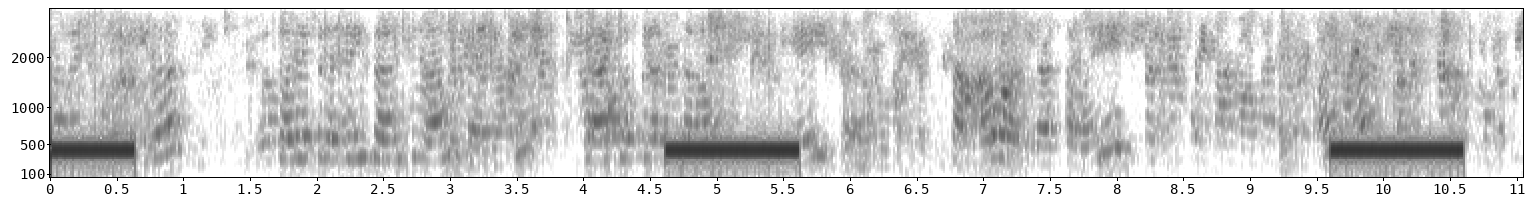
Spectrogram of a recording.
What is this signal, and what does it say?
Ringback tone (Europe, 425 Hz), with speech.
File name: out- -2027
